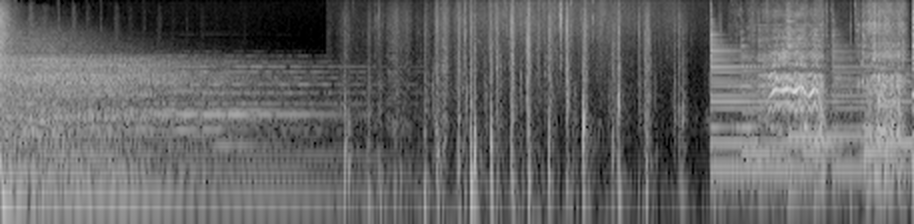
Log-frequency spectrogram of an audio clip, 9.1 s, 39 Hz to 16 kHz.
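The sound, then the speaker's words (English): Horses pulling an 1883 stagecoach: a long whinny trails off, then a run of sharp clip-clopping hoofbeats, followed by another loud neighing burst. “We begin midday on November 3, 1883, as the stagecoach driver rode past a rise called Funk Hill.”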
